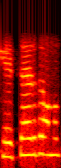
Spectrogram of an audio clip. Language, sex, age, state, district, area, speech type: Bengali, female, 18-30, West Bengal, Birbhum, urban, conversation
